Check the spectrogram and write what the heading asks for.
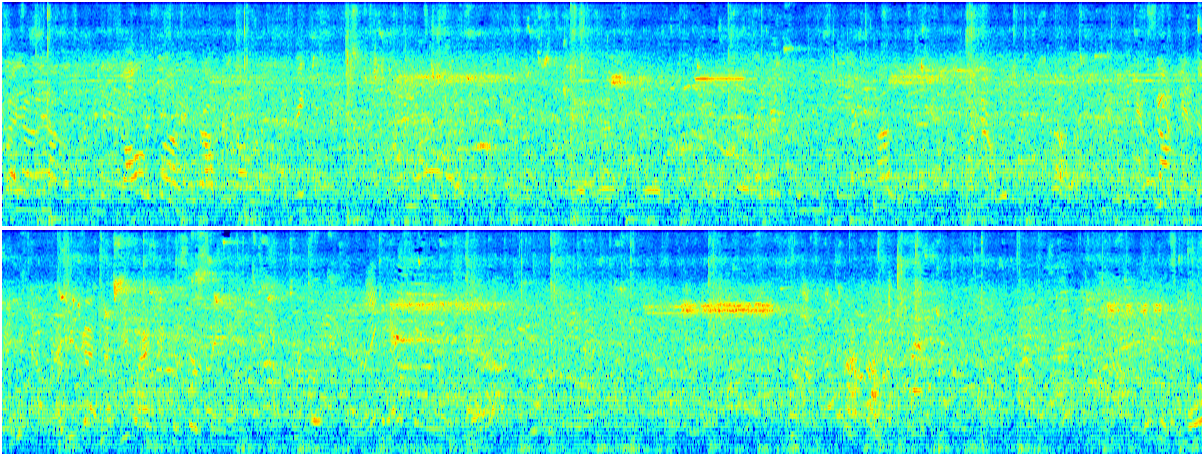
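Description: Busy volleyball-hall ambience: a steady babble of many voices from players and spectators across several courts, with volleyballs being hit and bouncing, and a few short high squeaks of sneakers on the court.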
